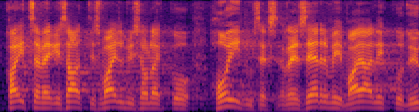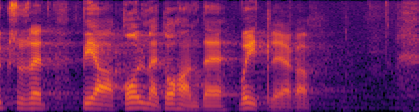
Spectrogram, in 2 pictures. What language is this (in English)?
Estonian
